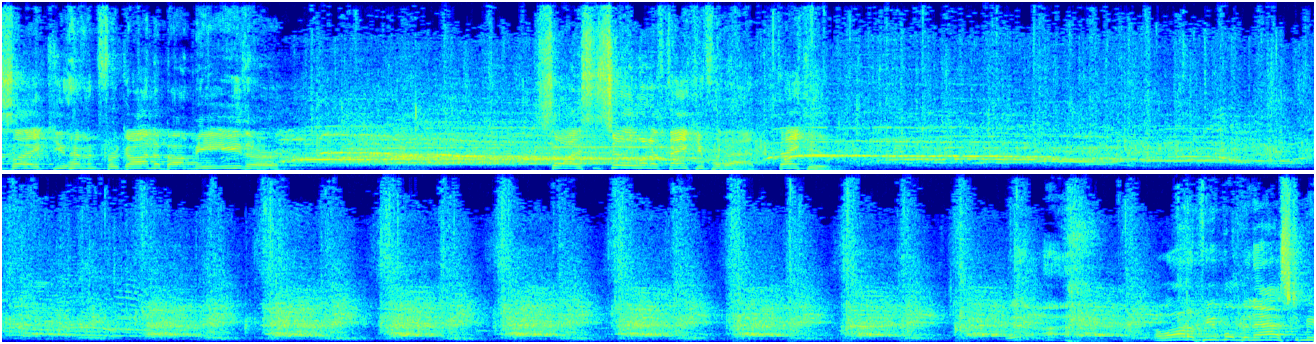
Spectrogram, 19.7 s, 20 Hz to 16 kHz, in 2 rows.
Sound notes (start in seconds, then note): 3.6 cheers & applause; 8.4 cheers & applause; 12.1 fans chanting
